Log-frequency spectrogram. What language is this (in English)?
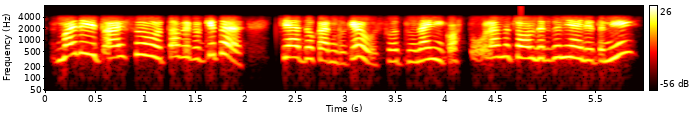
Nepali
